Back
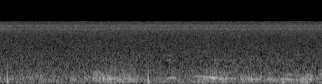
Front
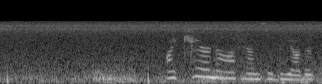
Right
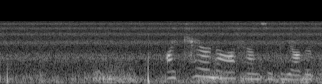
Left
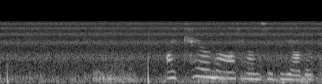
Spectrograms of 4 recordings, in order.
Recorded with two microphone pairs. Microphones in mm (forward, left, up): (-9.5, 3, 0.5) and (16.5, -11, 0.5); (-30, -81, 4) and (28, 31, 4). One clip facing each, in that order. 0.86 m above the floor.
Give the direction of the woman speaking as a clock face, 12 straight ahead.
12 o'clock.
